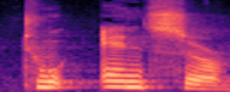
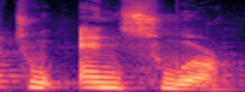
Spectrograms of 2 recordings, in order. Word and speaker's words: answer: To answer. Surtout, ne dites pas to answer. Même si le W il est là, on ne le prononce pas.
